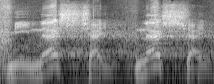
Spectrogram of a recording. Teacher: Nun tu baris di atas minas. Syin yang pertama mesti syin mati. Shin yang kedua baru syin hidup. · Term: huruf yang bersabdu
